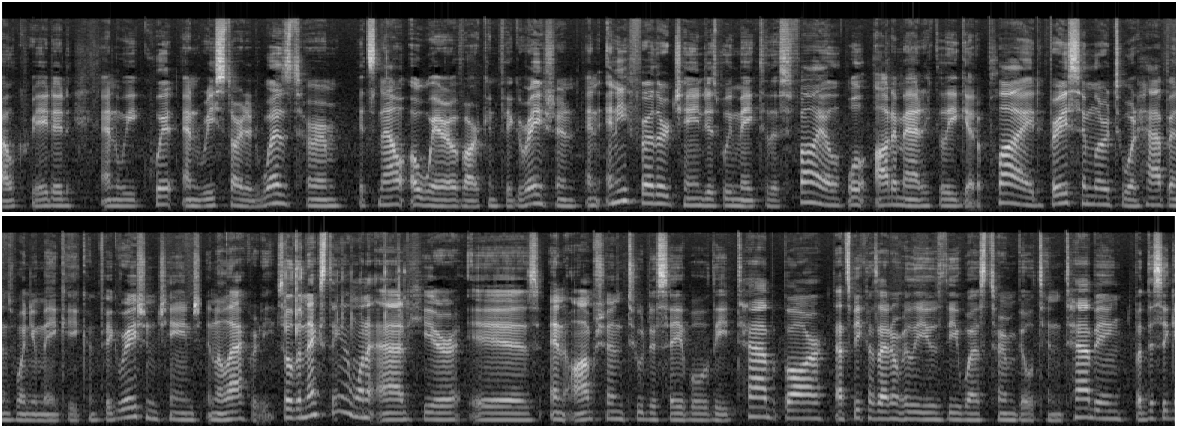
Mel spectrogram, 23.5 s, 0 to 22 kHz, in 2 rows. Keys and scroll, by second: 14.2-16.0 typing.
